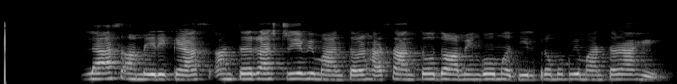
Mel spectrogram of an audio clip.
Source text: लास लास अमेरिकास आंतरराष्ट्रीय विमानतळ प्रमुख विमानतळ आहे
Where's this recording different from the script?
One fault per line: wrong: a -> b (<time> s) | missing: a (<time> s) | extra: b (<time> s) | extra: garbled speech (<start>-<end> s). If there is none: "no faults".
missing: लास (1.2 s)
extra: हा सांतो दॉमिंगोमधील (3.6 s)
